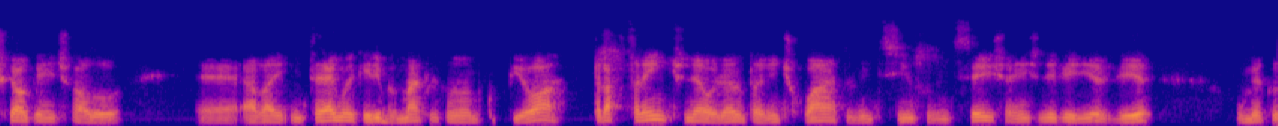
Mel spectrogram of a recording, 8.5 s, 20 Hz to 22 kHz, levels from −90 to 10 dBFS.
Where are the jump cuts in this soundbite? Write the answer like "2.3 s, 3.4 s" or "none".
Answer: 3.9 s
